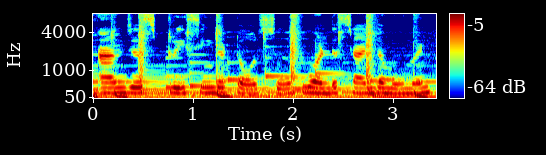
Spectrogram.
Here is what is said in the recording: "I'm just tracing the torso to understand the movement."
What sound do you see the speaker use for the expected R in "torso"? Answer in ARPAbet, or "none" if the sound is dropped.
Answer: L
